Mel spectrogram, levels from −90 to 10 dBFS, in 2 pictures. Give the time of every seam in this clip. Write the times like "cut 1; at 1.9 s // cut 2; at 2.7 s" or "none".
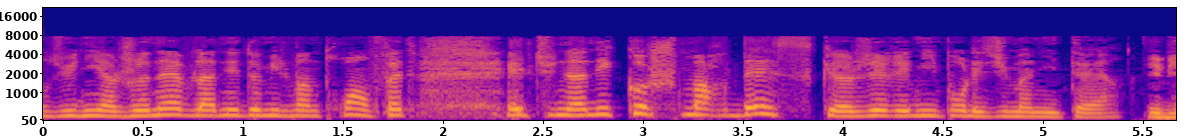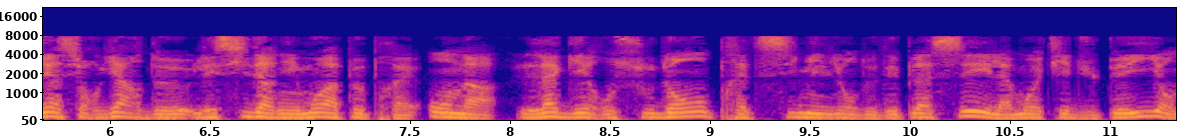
cut 1; at 5.4 s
